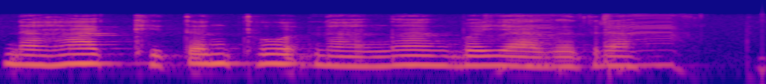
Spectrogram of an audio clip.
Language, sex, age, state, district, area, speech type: Manipuri, female, 45-60, Manipur, Churachandpur, urban, read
